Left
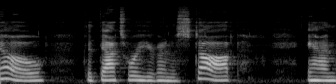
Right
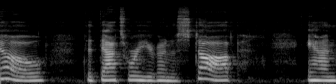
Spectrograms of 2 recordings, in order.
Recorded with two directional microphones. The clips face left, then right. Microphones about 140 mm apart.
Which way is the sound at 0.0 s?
35° left (ahead or behind).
